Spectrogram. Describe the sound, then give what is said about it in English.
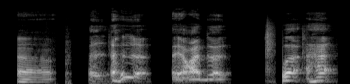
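A voice imitates a strained, wet gargle from a hurt throat, in several rough, raspy bursts with short gaps between them, fairly loud and with no clear words. “So it comes out as more of a gargle”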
